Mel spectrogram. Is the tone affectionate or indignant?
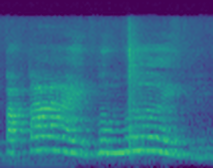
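affectionate. It is said with warm affection.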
